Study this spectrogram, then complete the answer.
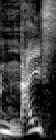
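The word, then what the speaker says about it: knife: जाए सलमान जी आपको नाइफ word मालूम है नाइफ उसमें शुरुआत में जो के होता है वो क्या है साइलेंट आप भी रहिए।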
